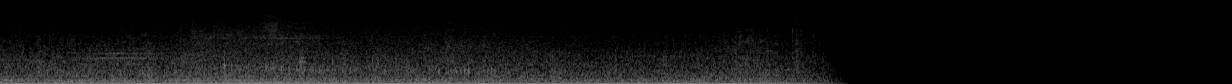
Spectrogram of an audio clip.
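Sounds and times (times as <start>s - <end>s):
traffic: 0.0s - 8.5s.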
